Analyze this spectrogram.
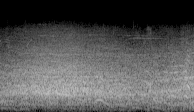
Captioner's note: crowd cheers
